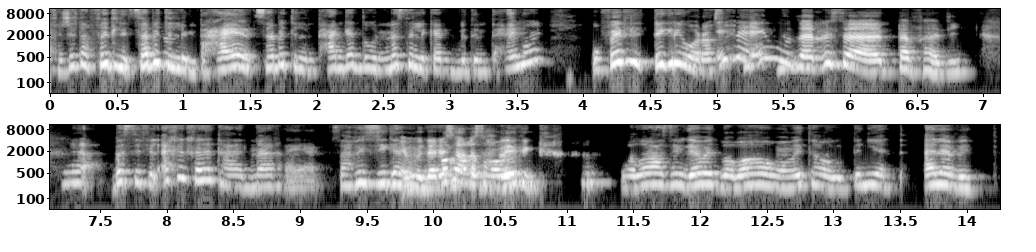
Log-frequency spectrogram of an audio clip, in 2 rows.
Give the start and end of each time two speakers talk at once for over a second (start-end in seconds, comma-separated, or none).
none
